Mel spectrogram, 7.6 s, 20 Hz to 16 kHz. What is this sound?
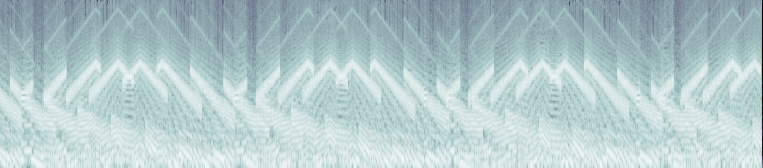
quantum radio snap063
Experimental QM synthesis resulting sound.
noise, soundeffect, experimental, drone, sci-fi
